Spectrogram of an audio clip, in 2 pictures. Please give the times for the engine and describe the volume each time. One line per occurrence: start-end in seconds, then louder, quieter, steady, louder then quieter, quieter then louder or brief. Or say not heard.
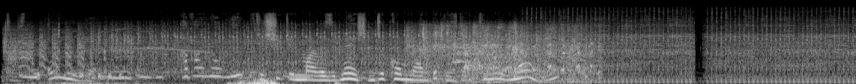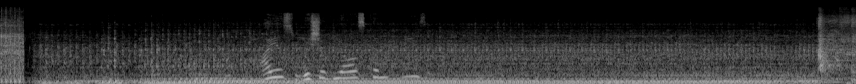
0.0-17.0 steady.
